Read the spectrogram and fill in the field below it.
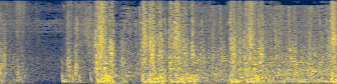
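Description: Wooden building pieces snap into place with sharp knocks.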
